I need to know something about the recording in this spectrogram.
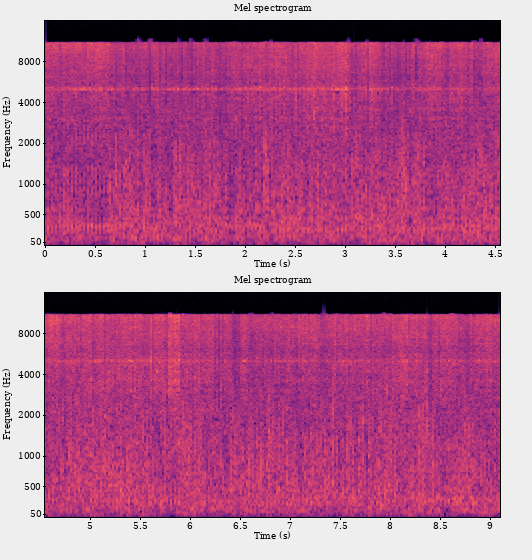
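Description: A motorcycle engine hums steadily close by as it rides along.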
